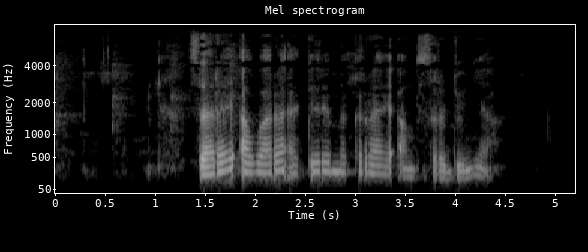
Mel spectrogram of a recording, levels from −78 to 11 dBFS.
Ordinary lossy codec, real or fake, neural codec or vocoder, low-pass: MP3, 32 kbps; real; none; 7.2 kHz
